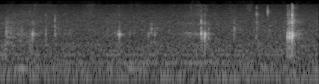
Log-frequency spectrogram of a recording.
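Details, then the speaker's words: Penn Battle spinning fishing reel: turning the handle gives irregular sharp clicks and crunches, about four in two seconds, a miss in the gear train; suspected missing teeth in the main gear, not confirmed. "nope there you go so there is there's a miss in the gear you can hear it right there"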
